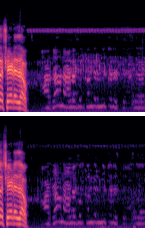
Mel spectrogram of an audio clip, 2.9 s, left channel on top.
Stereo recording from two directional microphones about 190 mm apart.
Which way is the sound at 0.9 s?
5° right (ahead or behind).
